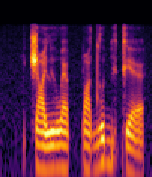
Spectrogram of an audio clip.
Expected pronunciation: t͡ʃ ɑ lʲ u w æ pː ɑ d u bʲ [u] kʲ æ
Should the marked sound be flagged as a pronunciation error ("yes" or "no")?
no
